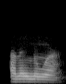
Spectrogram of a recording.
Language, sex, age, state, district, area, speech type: Bodo, male, 45-60, Assam, Udalguri, rural, conversation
